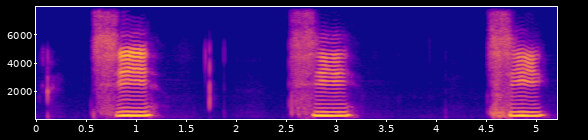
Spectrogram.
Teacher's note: remember, your vocal cords will be vibrate when you pronounce qi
